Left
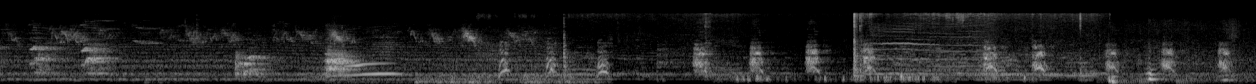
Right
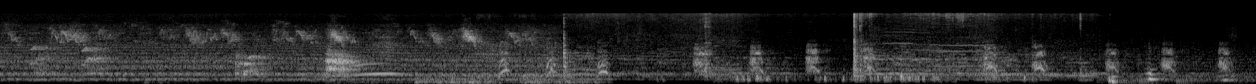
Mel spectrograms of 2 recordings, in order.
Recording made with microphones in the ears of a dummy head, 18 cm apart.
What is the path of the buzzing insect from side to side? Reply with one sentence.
You can hear the buzzing insect move from right to left.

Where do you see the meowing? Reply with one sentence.
In this clip you hear the meowing on the left.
